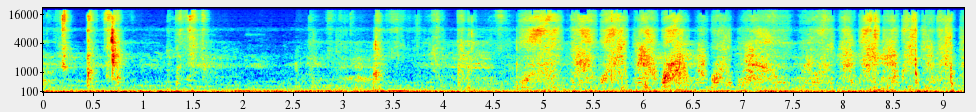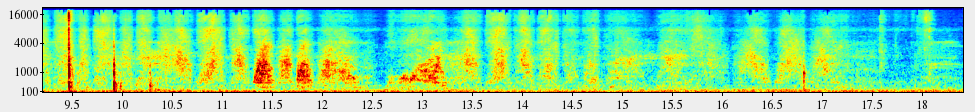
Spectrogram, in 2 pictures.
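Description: Dry buffing ceramic graphene paste wax off a car's paint by hand, a steady close rubbing and wiping that runs in quick back-and-forth strokes throughout, with no talking.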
